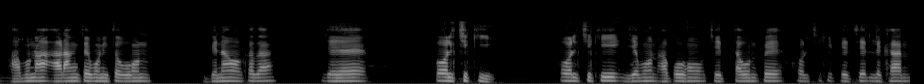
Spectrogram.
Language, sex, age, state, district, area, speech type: Santali, male, 60+, Jharkhand, Bokaro, rural, spontaneous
